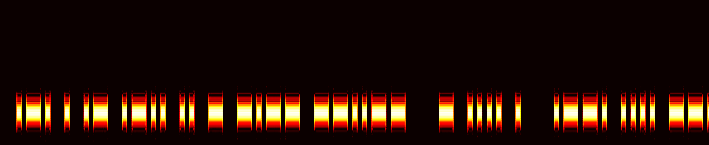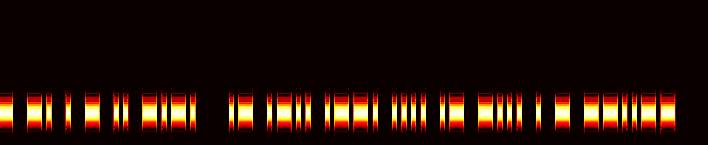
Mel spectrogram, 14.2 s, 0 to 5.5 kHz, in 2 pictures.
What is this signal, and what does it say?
Morse code, heard as a keyed tone, about 25 wpm, 600 Hz. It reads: REALITY, THE PHONETIC ALPHABET,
